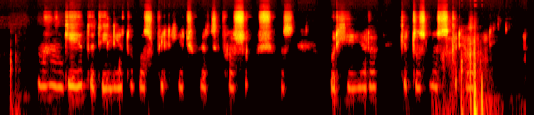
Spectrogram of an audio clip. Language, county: Lithuanian, Marijampolė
